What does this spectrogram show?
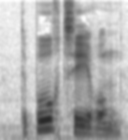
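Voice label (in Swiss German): "buechzierung", Bas Rhin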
